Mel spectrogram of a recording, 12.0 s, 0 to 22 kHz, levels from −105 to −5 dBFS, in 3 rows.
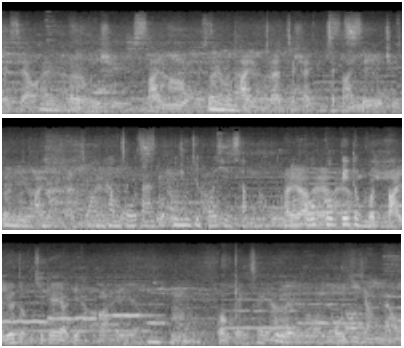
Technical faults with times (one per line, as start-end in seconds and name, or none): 0.00-5.80 doubled audio track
